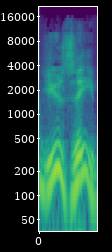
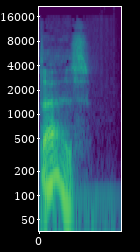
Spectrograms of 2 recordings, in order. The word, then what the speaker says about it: Uz: Now, it's spelled U-Z, but it's pronounced Uz, like you and I, Uz.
